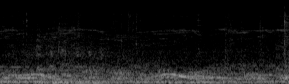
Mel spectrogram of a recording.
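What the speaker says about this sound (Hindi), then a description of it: "ये देखें जी सियालकोटी जोनसिरे बटेरे कबूतर" Sialkoti Jonsire Batera pigeons coo softly in a loft, low rolling calls rising over a steady background hum, heard from close by.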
